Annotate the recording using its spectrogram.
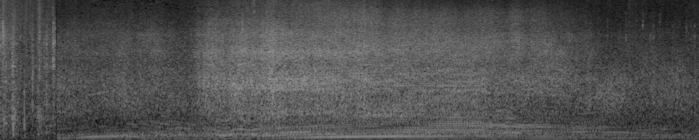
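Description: A couple of sharp knocks in the first second, then a car engine and tyre noise building up, loudest about halfway, then slowly fading as the car drives by.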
